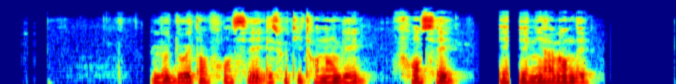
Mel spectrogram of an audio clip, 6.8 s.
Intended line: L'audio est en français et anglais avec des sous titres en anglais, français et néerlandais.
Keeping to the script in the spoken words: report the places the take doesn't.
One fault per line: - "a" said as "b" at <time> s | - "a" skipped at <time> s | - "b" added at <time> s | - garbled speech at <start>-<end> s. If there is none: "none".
- "et anglais avec" skipped at 2.6 s
- "et" added at 5.2 s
